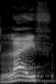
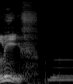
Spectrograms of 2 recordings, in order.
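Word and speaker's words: Leif: Leaf's name comes from Scandinavia, Norse to be exact, meaning it should actually be pronounced life rather than leaf.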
